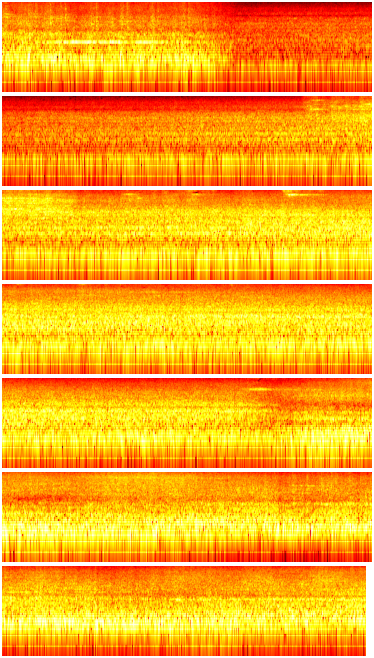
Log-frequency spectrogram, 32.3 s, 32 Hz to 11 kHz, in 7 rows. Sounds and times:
Railroad car, train wagon: 0.0s - 32.3s
Train: 0.0s - 32.3s.

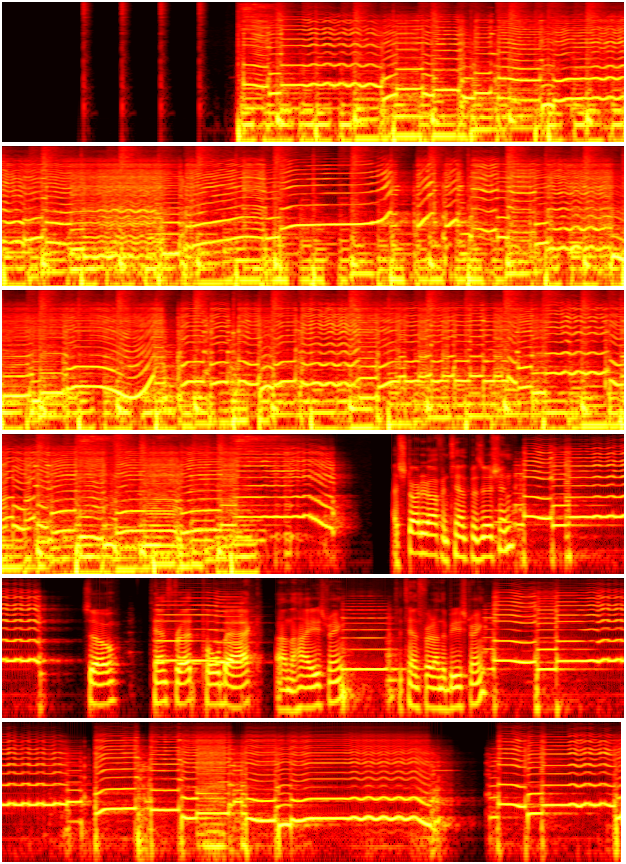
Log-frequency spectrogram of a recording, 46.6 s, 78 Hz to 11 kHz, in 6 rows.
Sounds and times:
Tapping (guitar technique): 1.0s - 27.6s, 29.7s - 31.8s, 33.0s - 34.4s, 35.2s - 36.3s, 37.1s - 46.6s.

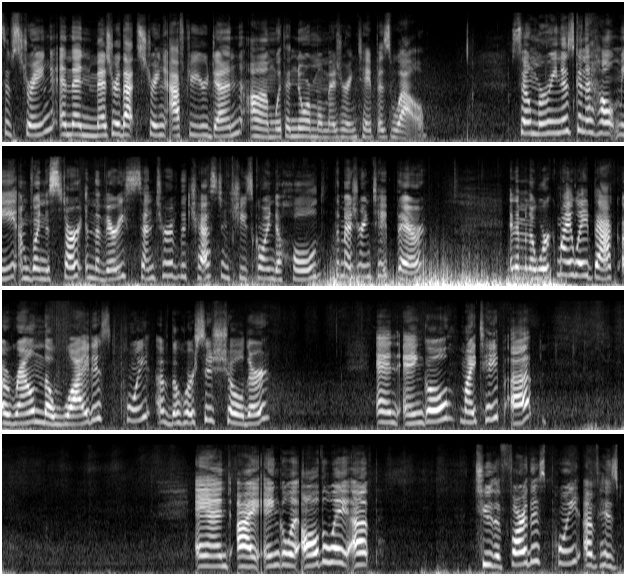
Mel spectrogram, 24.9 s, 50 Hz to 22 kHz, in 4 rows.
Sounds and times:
Speech: 0.0s - 4.2s, 5.1s - 10.4s, 11.3s - 15.1s, 16.2s - 17.8s, 20.6s - 22.4s, 23.4s - 24.8s.

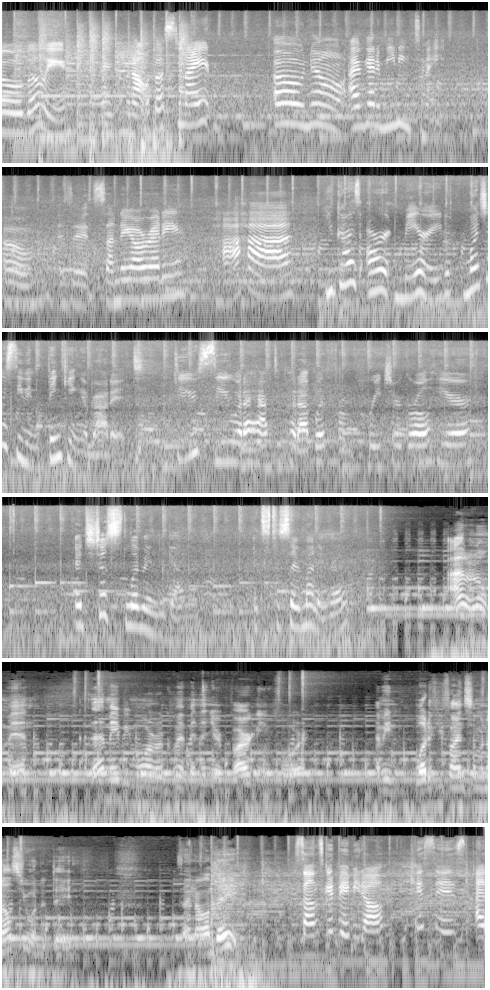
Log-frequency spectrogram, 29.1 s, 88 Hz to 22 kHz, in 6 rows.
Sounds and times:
Music: 0.0s - 29.1s
Speech: 19.1s - 19.7s, 20.4s - 22.4s.

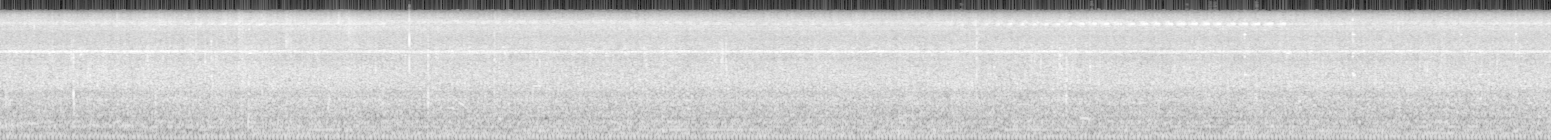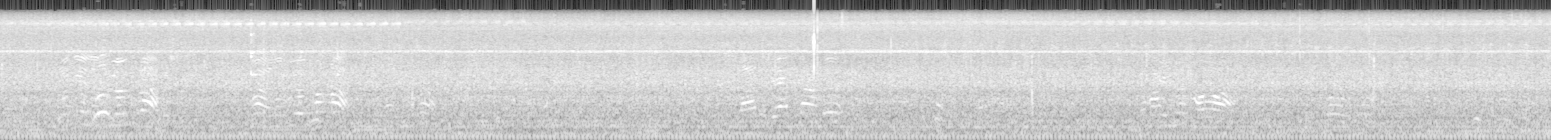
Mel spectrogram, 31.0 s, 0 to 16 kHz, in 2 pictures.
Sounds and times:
Speech: 16.1s - 17.3s, 18.0s - 20.0s, 22.9s - 24.0s, 26.9s - 28.0s, 28.7s - 29.5s.

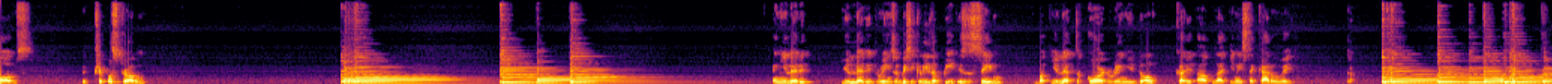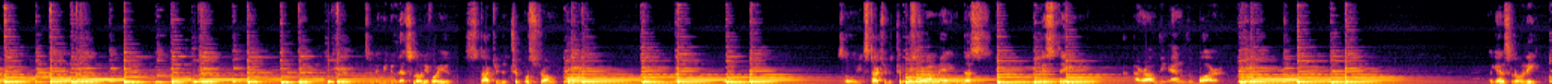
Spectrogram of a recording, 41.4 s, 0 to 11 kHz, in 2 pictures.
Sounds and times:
Speech: 0.0s - 0.5s, 1.1s - 2.0s, 10.3s - 17.3s, 25.6s - 28.2s, 31.9s - 35.1s, 35.7s - 37.0s, 40.5s - 41.3s
Inside, small room: 0.0s - 41.3s
Ukulele: 4.5s - 9.5s, 18.0s - 26.3s, 28.2s - 31.9s, 32.6s - 36.0s, 37.2s - 40.5s
Guitar: 4.6s - 9.9s, 18.0s - 26.5s, 28.1s - 36.6s, 37.2s - 41.3s.

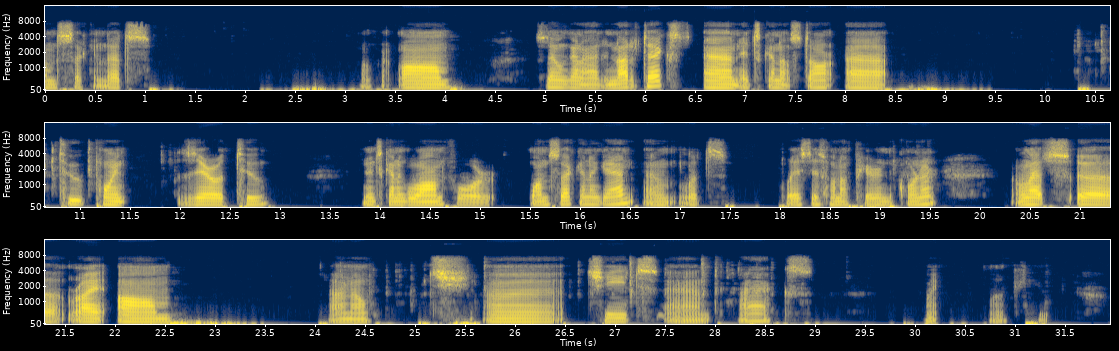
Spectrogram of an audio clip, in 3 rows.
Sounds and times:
Speech: 0.0s - 1.1s, 3.2s - 4.2s, 4.9s - 8.5s, 10.7s - 12.9s, 13.8s - 19.6s, 20.3s - 22.7s, 24.1s - 29.0s, 30.1s - 31.4s.

